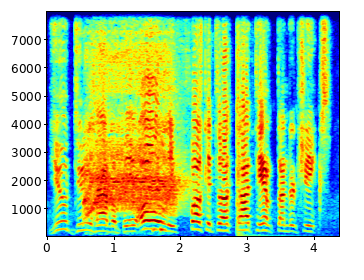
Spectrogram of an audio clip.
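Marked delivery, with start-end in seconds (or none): 1.4-4.3 high, loud startled swearing; startled outburst. Real, not acted. Streamer jolted by Thunder Cheeks screaming, startled yell.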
